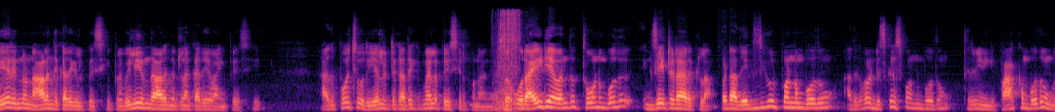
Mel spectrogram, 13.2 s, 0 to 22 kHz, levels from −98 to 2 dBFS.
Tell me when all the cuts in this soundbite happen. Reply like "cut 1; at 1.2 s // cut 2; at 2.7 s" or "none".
cut 1; at 6.3 s // cut 2; at 8.8 s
